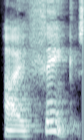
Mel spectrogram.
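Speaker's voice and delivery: ordinary delivery, nothing marked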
